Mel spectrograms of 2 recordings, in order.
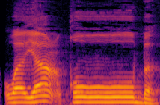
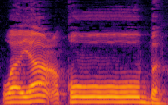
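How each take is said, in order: The two takes are said the same way.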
